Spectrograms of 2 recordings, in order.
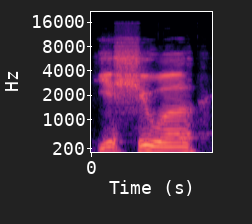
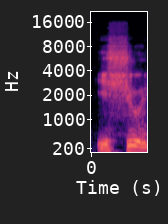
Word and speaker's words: Yeshua: he's got the his name his name is Yeshua Yeshua you know if you're going to spell his Hebrew name spell it without any vows why H VH YH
